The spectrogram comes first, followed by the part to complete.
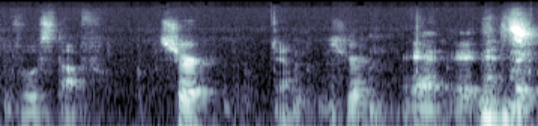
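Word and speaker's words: Wüsthof: That- Wustoff. So you're recommending them for the ease with which they cut your flesh? Cut anything. Oh, okay. Yeah, And it would actually be pronounced Wusthoff.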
